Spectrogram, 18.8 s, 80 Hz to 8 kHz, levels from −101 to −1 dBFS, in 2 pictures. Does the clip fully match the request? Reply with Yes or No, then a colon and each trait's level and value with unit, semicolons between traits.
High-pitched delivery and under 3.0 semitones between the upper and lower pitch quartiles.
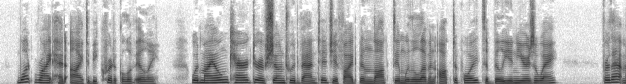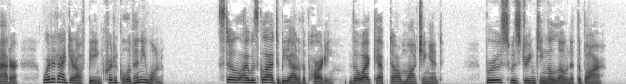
No: high, 195 Hz; average, 3.4 semitones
